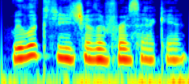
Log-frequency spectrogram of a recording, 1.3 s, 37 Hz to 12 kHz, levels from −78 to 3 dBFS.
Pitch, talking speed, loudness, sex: 220 Hz, 380 wpm, -16 LUFS, female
